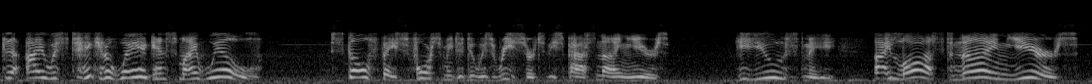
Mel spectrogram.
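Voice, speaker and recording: A man's voice: extremely high pitch, expressive, takes it slowly, bright, forceful tone, lo-fi sound, slight background noise, exaggerated voice. An actor playing an anxious, self-pitying male scientist in a video game cutscene, pleading and stammering indignantly in his own defense. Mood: wounded self-pity. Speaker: accused scientist under interrogation.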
